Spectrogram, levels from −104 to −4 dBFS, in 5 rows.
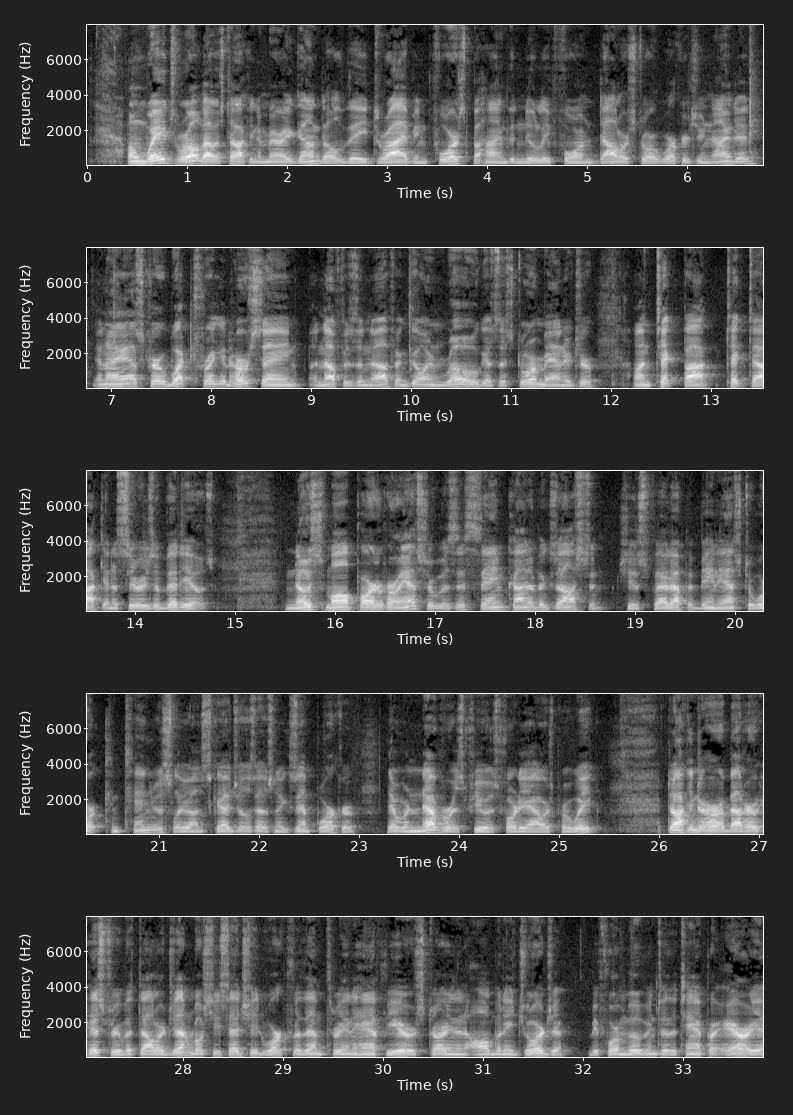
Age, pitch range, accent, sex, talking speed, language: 60-79, 105-120 Hz, American, male, 200 wpm, English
